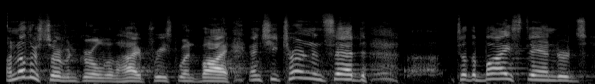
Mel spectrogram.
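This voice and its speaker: A male storyteller recounting a scripture story in a measured way, hushed at the close, in a large assembly hall. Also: sits high, lively intonation. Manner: measured, dropping to a hush at the close. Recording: echoey hall.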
